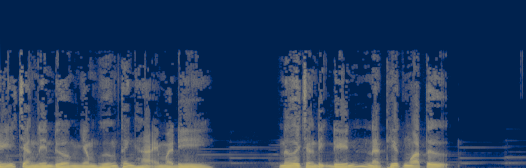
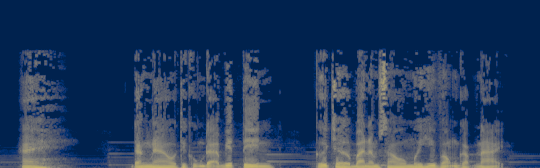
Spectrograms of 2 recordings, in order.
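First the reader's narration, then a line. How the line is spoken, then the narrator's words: Sighing mutter to himself. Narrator (Vietnamese): Chu Mộng Châu thở dài lẩm bẩm một mình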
